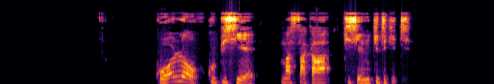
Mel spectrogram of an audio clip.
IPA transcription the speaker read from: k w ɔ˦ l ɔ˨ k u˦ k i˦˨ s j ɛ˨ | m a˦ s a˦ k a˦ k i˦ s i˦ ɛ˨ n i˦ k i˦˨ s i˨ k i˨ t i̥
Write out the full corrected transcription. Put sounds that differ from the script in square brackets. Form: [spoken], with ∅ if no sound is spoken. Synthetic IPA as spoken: k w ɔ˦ l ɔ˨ k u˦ [p] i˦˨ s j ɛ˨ | m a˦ s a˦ k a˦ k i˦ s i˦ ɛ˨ n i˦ k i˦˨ [t] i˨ k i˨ t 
